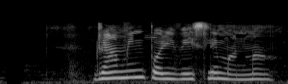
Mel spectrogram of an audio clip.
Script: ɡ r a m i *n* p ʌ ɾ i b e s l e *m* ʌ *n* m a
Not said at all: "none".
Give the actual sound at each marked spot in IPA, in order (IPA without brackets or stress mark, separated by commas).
n, m, n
